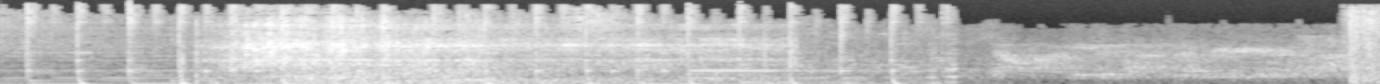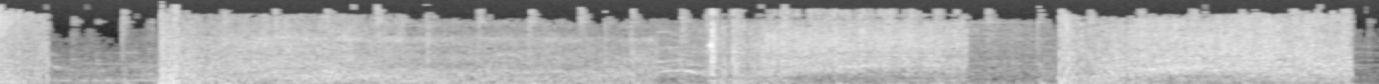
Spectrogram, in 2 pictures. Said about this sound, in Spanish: Esto que acaban de oír es un avión rompiendo la barrera del sonido. En esta situación se produce lo que se denomina boom supersónico u onda de choque.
